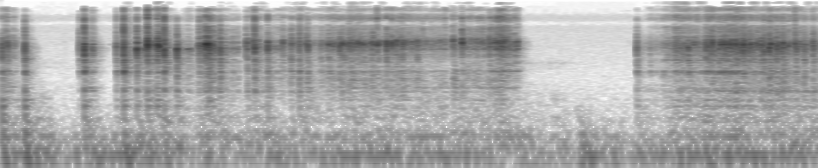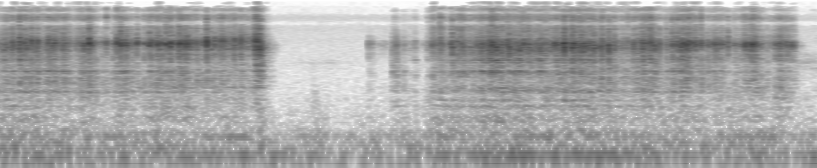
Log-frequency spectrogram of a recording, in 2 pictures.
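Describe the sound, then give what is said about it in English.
Rapid fingernail tapping and scratching across a textured picture of an elephant in a bedroom of a new apartment, a dense crisp clicking that runs in three long bursts separated by two short pauses, with no voices. “ASMR Tapping Around My New Apartment”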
